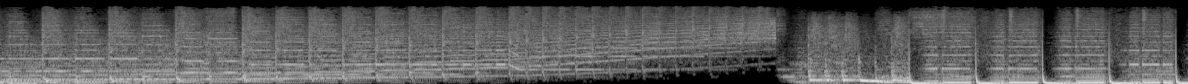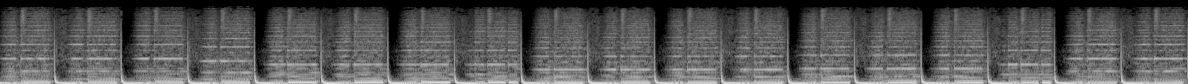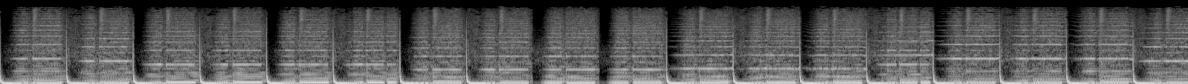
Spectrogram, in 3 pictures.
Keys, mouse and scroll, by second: 0.3 ], 1.3 ], 6.0 ], 6.1 click, 7.7-9.1 typing, 7.9 click, 8.4 click, 9.3 click, 10.2 scroll down 1, 10.5-11.3 typing, 10.9 click, 11.4 click, 12.7 scroll down 1, 13.0 ], 13.2 click, 15.4 [, 15.5 click, 19.4 ], 19.6 click, 22.9 ], 23.0 click, 25.1 typing, 27.5 typing, 27.9 click, 29.8 typing, 31.6-32.9 typing, 33.1 click, 34.2 [, 34.3 click, 35.2 [, 35.4 click.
